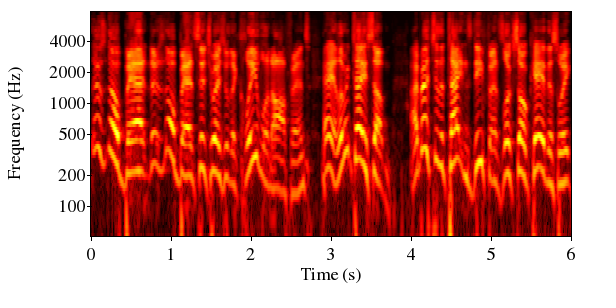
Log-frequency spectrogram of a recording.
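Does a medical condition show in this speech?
No.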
